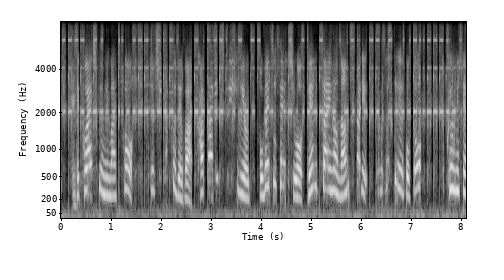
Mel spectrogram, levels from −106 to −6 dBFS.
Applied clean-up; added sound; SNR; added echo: neural diffusion model UNIVERSE++.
